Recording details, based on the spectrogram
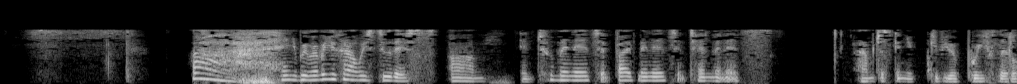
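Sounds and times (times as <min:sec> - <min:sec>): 
deep breath during a guided meditation: 0:00.1 - 0:02.8
speech: 0:02.8 - 0:07.8, 0:08.6 - 0:10.1.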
